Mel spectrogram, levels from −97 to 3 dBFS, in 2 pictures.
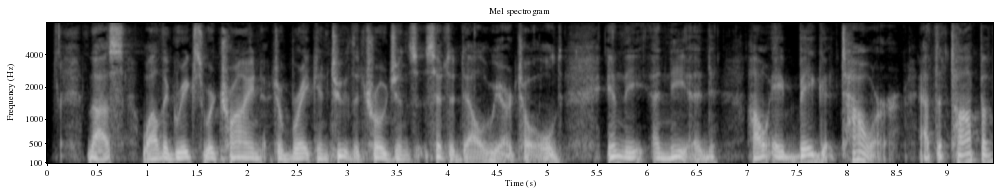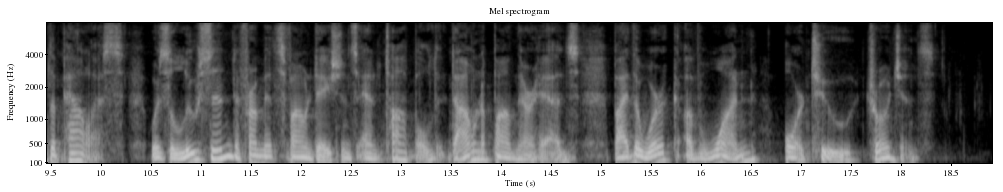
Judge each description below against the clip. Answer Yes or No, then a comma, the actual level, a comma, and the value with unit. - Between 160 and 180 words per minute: No, average, 150 wpm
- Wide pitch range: Yes, wide, 7.3 semitones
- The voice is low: Yes, low, 110 Hz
